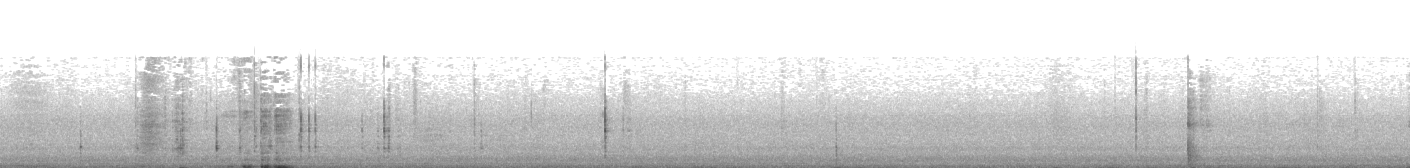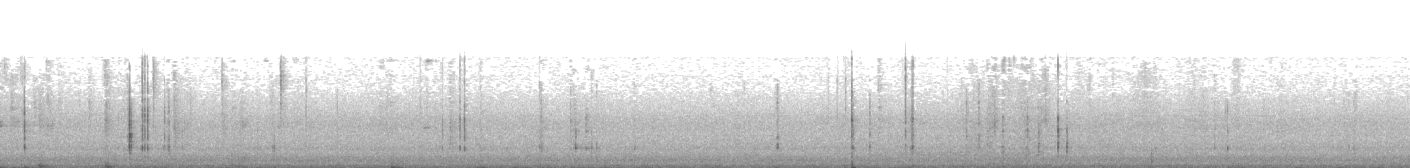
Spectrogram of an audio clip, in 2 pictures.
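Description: Small plastic parts click and tap as fingers handle a phone's insides.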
